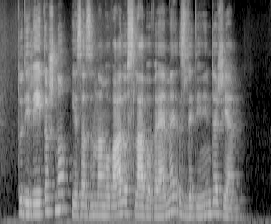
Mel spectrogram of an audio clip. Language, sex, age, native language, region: Slovenian, female, 30-49, Slovenian, Savinja region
